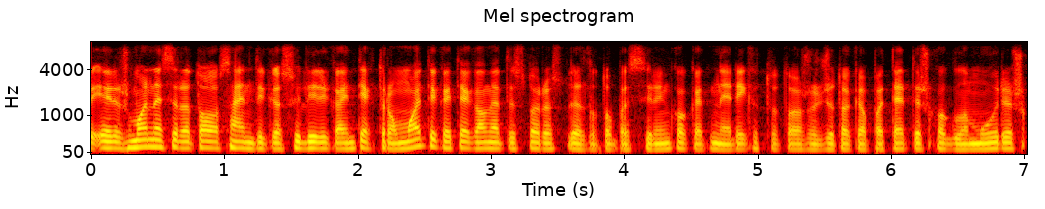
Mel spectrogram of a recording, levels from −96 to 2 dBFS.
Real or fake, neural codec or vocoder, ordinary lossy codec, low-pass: real; none; Opus, 24 kbps; 7.2 kHz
